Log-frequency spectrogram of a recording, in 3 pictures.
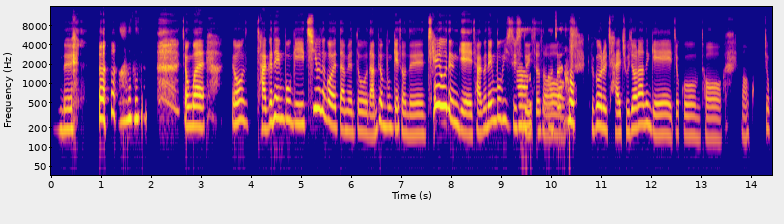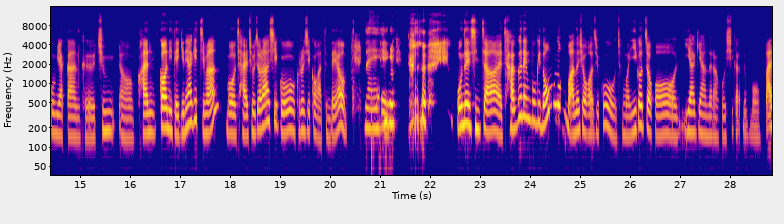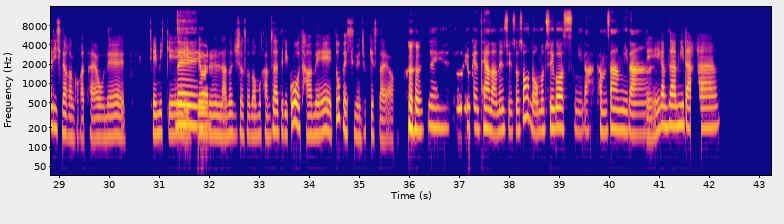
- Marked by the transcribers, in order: laughing while speaking: "네"; laugh; laughing while speaking: "맞아요"; laugh; other background noise; laugh; laugh
- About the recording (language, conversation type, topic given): Korean, podcast, 집에서 느끼는 작은 행복은 어떤 건가요?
